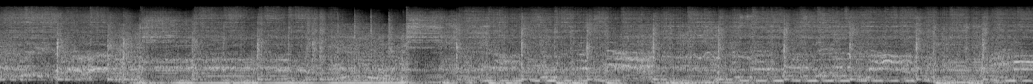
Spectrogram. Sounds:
Blues, Music

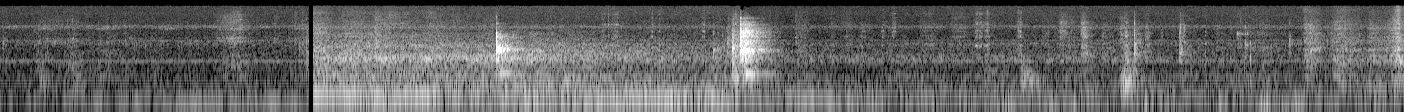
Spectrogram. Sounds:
Rub, Wood

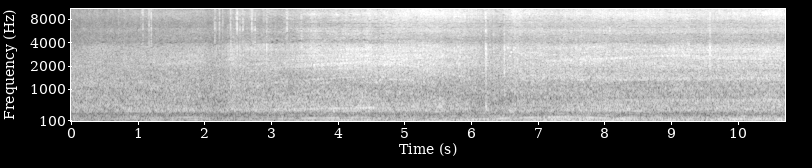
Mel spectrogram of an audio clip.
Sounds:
Medium engine (mid frequency), vroom, Engine, Accelerating, Vehicle

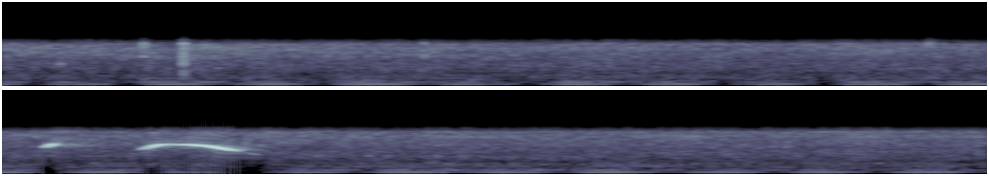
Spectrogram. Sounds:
Motorboat, Vehicle

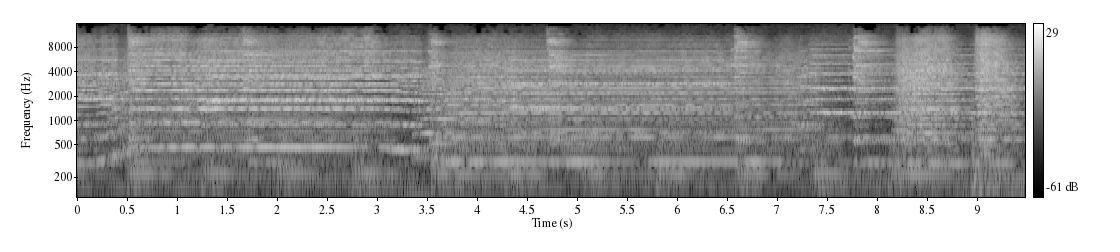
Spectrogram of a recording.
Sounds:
fiddle, Bowed string instrument

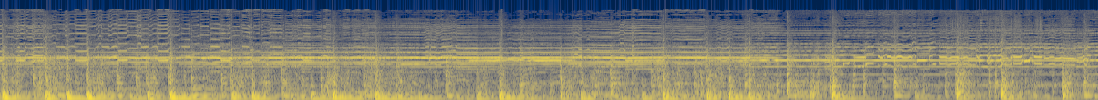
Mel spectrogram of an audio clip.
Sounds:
Music, Bagpipes

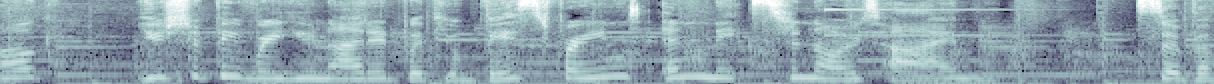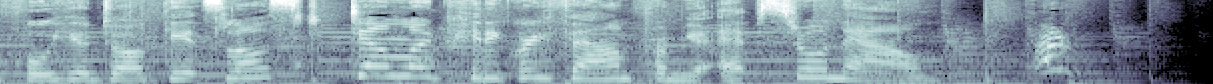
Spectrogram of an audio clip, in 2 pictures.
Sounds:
Music, Bow-wow, Speech

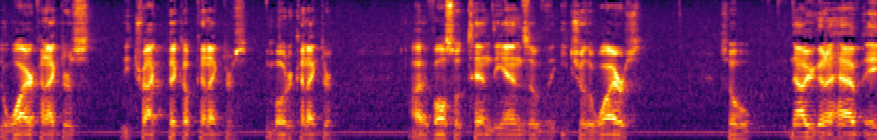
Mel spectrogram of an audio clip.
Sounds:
Speech

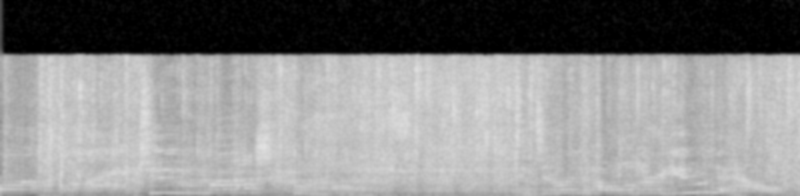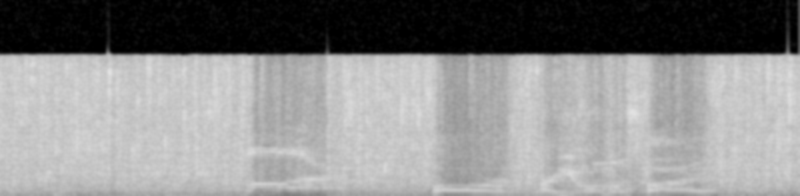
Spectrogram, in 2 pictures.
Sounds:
Speech, Bathtub (filling or washing), kid speaking

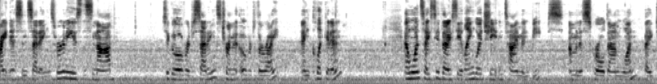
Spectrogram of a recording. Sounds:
Speech

